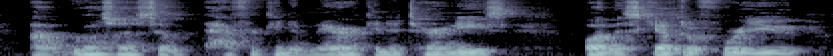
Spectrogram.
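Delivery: quiet, dropped voice. Retelling what a recruiting coordinator said about the schedule: imitating someone lowering her voice. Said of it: "lowered her voice and said".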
